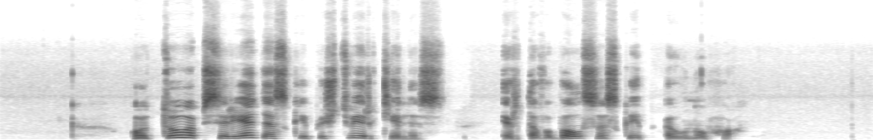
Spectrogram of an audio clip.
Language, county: Lithuanian, Vilnius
